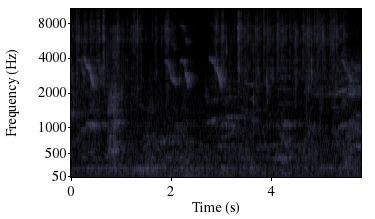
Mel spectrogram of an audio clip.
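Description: Faint bird chirps: short downward-sweeping calls repeated several times, over quiet room tone.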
